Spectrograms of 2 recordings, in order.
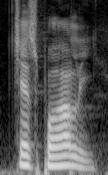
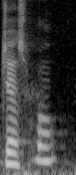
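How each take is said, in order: First: The name is said with three syllables. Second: The name is said with two syllables. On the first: This imitates someone's mispronunciation of the name. The speaker calls it wrong. "One of the greatest ones I think he's ever mispronounced" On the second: This is how the name is properly said. The speaker calls it right. "Not not Jaswal"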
